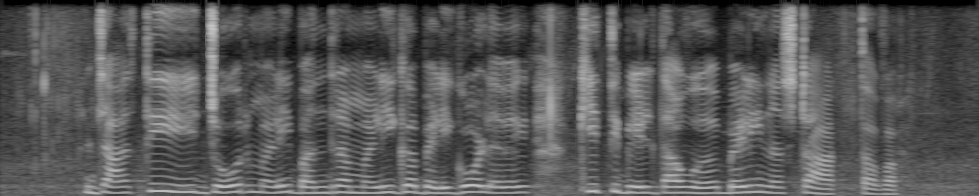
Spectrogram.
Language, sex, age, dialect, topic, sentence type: Kannada, male, 25-30, Northeastern, agriculture, statement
